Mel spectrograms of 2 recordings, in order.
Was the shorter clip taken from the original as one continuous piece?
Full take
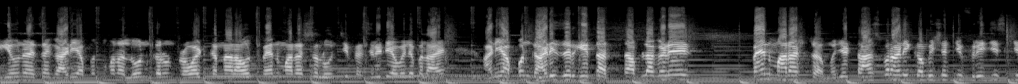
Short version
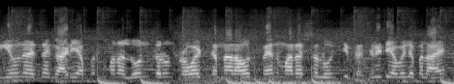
yes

